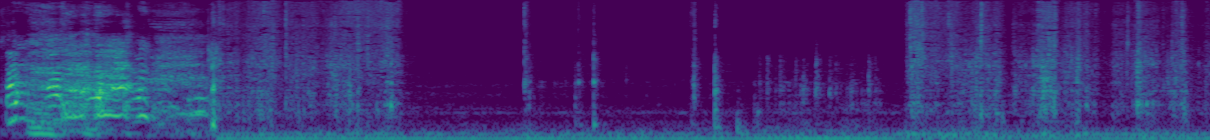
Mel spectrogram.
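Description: A child's excited voice briefly, then the low steady hum inside a car cabin with scattered soft clicks and knocks.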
